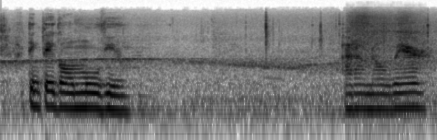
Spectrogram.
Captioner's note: sirens wailing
